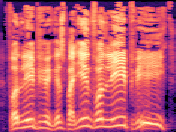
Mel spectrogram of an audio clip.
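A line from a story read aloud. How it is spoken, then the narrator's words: Shouted. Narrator (Russian): закричал кто-то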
